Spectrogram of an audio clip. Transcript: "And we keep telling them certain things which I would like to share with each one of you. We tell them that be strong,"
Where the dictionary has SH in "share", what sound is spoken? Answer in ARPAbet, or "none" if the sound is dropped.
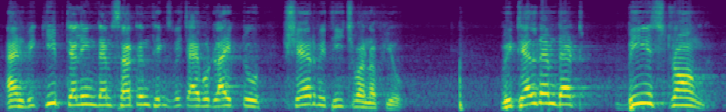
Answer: SH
